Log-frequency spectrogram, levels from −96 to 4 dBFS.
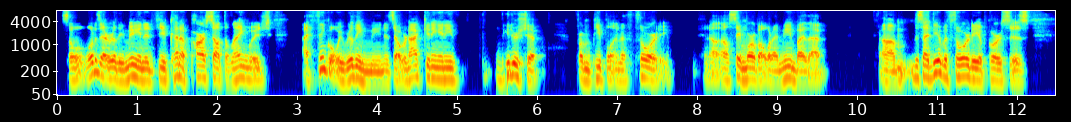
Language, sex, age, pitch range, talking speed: English, male, 30-49, 110-145 Hz, 240 wpm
